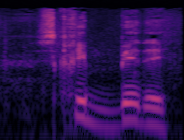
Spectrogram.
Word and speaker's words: Scribd: C'est Scribe. Scribe BD. Ouais, ça s'écrit S-C-R-I-B-D.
